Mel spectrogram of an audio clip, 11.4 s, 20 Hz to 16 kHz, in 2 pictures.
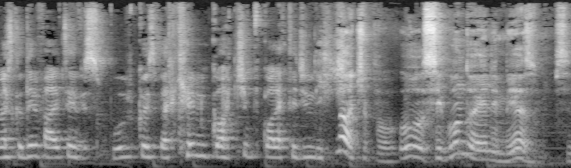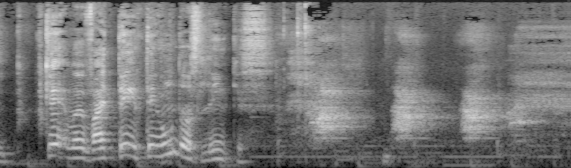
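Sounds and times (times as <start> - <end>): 
speech: 0.0 - 10.0
dog barking: 8.8 - 11.3.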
